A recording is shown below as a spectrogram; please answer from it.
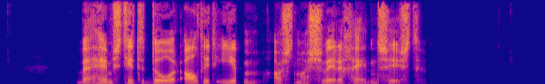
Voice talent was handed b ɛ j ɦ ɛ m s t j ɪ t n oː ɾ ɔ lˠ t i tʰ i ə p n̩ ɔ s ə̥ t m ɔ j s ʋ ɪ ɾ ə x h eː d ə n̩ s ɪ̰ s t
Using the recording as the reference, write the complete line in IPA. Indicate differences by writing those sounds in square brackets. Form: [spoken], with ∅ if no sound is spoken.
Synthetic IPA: b ɛ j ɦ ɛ m s t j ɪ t [d] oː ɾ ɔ lˠ t i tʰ i ə p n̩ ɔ s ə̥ t m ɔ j s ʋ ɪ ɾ ə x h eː d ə n̩ s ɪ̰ s t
